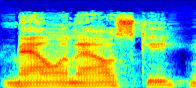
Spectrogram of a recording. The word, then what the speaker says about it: Malinowski: Malinowski? – Mm-hmm.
